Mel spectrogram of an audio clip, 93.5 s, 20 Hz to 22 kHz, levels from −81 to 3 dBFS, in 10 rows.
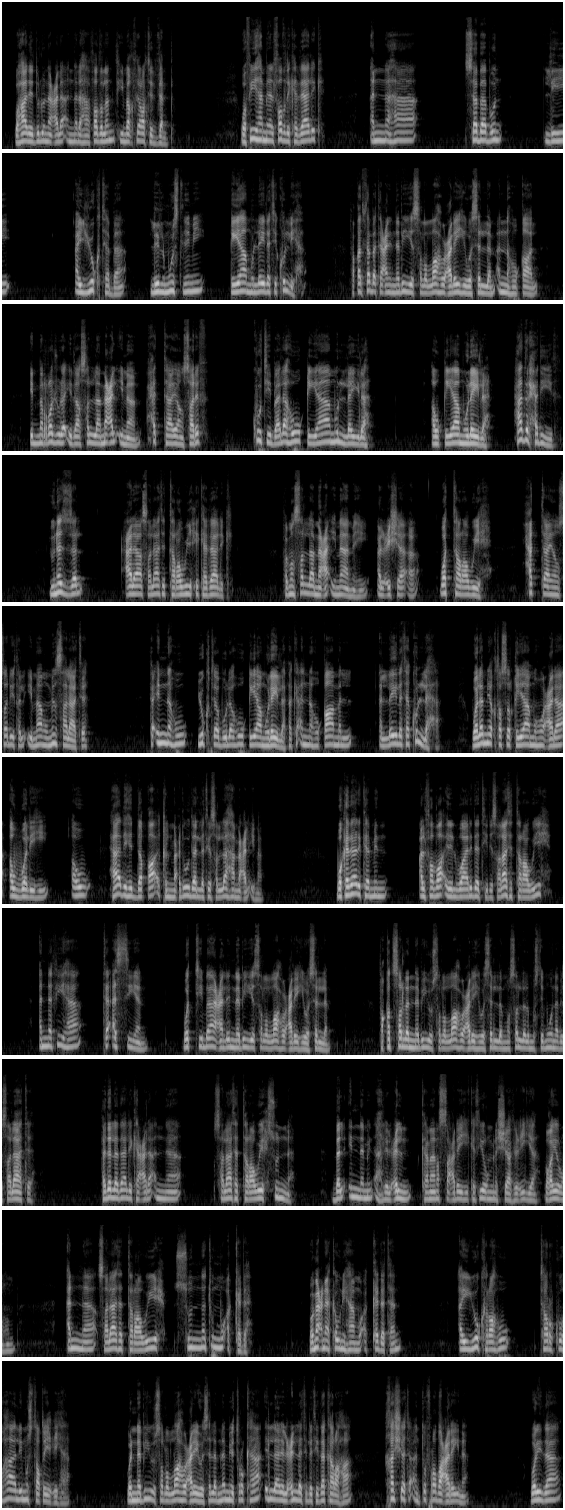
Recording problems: none

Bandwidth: 15 kHz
